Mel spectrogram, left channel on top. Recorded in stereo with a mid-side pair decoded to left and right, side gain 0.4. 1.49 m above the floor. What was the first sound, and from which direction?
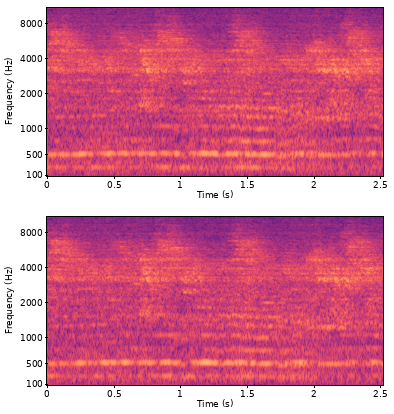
An insect, 15° left.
